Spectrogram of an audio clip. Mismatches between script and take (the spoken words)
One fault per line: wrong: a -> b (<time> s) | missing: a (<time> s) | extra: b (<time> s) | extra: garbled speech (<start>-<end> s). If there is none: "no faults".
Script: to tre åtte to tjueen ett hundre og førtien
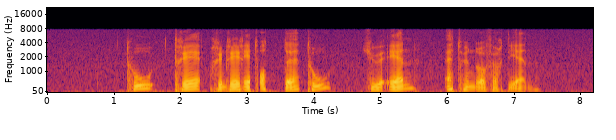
extra: garbled speech (2.4-3.2 s)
